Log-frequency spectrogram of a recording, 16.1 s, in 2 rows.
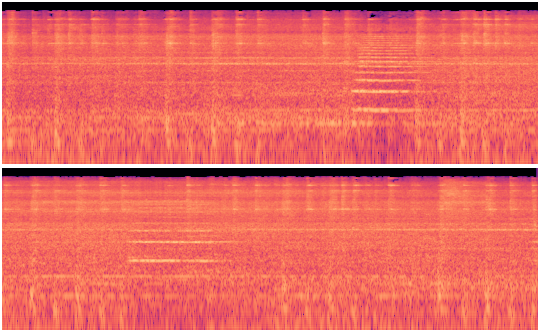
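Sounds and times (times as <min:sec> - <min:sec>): train rumbling past: 0:00.0 - 0:16.0
train horn: 0:05.2 - 0:06.5, 0:09.9 - 0:11.7.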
